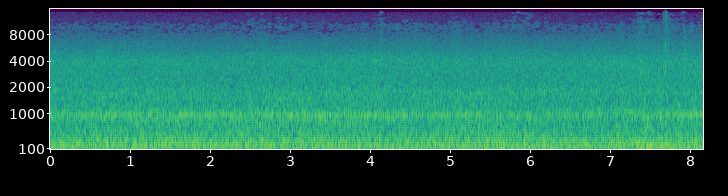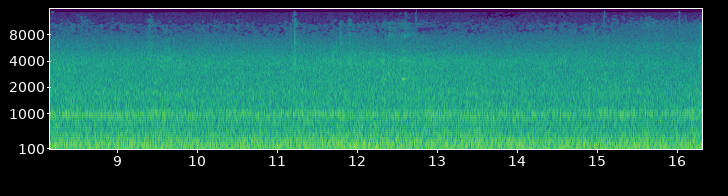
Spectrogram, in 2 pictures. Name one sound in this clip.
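A bus engine drones steadily from inside the cabin.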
